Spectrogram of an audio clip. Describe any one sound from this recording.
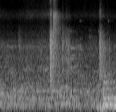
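A carrom striker is flicked and clacks sharply against wooden pieces.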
